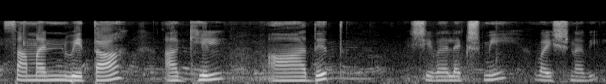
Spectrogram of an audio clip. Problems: background sounds at intervals, background conversations at intervals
